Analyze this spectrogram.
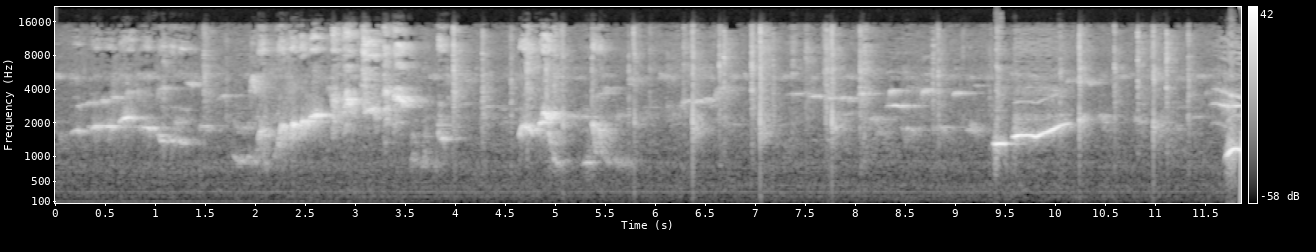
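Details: Murai batu, the white-rumped shama, singing for training other birds: scattered warbles, rising whistles and sharp clicks across a longer passage, ending with clear upward-sliding whistled notes.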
